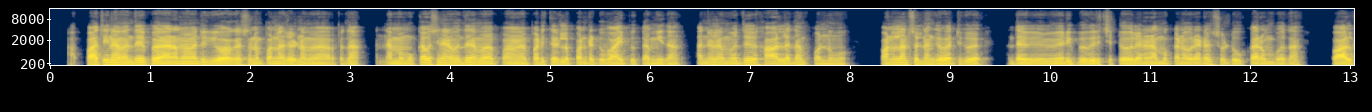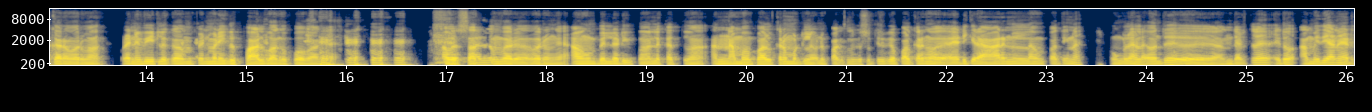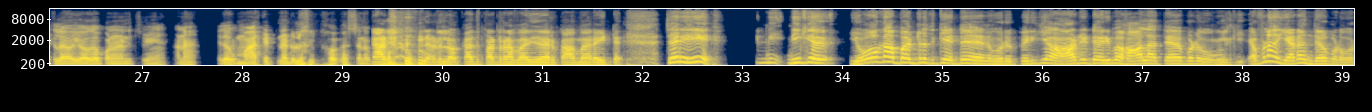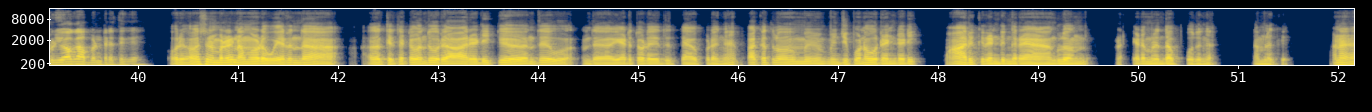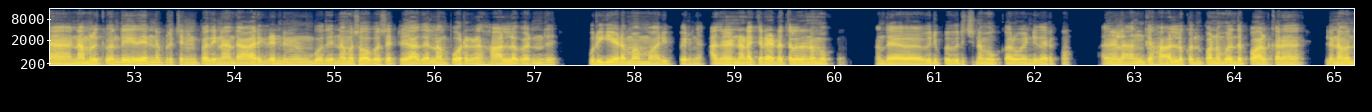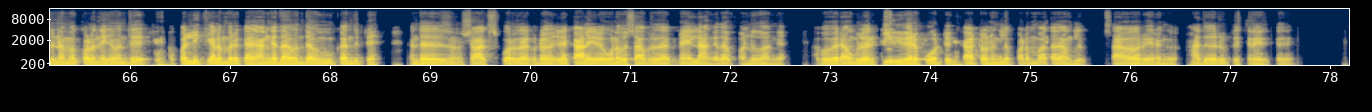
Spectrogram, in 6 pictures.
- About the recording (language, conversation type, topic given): Tamil, podcast, சிறிய வீடுகளில் இடத்தைச் சிக்கனமாகப் பயன்படுத்தி யோகா செய்ய என்னென்ன எளிய வழிகள் உள்ளன?
- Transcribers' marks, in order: unintelligible speech; other background noise; laugh; laughing while speaking: "அது"; unintelligible speech; laughing while speaking: "நடுவுல யோகாசனம் பண்ற"; laughing while speaking: "நானும் நடுவுல உட்கார்ந்து பண்றாமாரி தான் … ஆடிட்டோரியமா! ஹாலா தேவைப்படும்?"; wind; in English: "ஆடிட்டோரியமா!"; laugh; laugh; "சோறு" said as "சவறு"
